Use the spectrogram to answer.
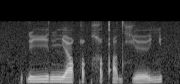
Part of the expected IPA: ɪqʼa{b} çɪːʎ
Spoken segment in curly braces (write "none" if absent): d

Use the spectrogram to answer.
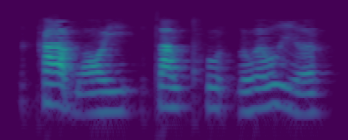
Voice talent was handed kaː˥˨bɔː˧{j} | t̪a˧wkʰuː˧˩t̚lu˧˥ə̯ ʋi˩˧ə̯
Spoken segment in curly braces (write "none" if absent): j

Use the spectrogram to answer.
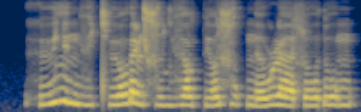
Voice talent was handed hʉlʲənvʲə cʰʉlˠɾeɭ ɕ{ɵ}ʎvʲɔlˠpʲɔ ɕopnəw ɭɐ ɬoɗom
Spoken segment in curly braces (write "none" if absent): ɵ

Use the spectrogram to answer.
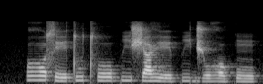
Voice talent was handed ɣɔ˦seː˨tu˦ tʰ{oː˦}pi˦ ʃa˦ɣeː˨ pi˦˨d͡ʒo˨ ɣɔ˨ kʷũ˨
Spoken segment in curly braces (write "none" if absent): oː˦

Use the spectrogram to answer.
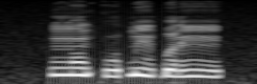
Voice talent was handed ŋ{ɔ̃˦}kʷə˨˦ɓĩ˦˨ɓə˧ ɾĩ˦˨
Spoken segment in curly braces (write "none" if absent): ɔ̃˦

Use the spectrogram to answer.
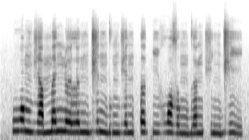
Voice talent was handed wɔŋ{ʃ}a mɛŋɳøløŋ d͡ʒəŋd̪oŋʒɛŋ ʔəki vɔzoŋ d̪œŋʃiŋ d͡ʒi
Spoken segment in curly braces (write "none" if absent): ʒ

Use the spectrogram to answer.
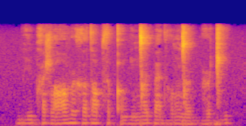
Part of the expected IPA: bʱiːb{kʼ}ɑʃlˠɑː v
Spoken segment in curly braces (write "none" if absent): x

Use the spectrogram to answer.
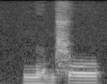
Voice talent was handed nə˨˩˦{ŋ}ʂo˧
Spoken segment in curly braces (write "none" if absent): m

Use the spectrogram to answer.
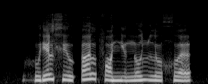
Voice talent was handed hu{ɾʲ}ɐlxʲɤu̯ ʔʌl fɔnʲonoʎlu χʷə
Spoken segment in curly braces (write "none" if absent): ɾʲ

